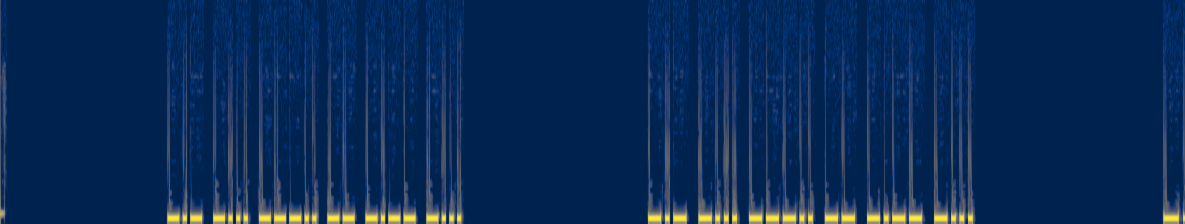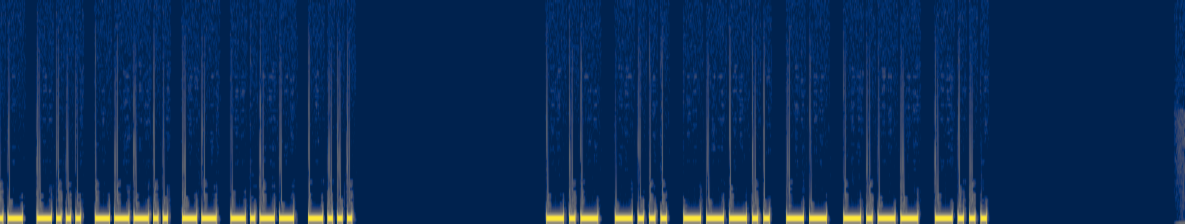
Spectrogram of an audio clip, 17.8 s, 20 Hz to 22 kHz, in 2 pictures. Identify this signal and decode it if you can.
Morse code, heard as a keyed tone, about 34 wpm, 700 Hz. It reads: KB8MYB KB8MYB KB8MYB KB8MYB
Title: Speed Racing - USA Call Signs 28wpm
